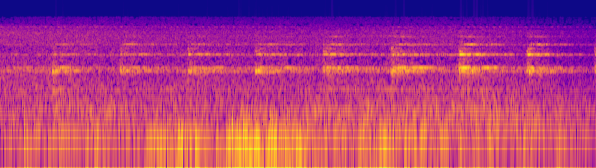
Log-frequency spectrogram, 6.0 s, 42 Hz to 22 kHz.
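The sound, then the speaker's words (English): An electric South Chicago train, number 318 to Millennium Station, rolls past with a steady low rumble and a rhythmic series of bright metallic wheel tones recurring about every half second, no voices present. “describes growing up near the Metro tracks in Chicago's Woodlawn neighborhood and asked us to play the soothing sound of the train passing by.”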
